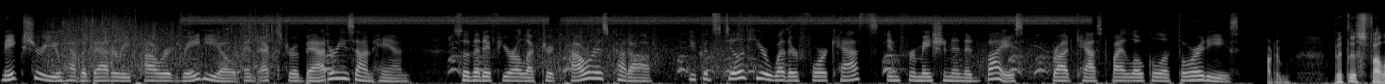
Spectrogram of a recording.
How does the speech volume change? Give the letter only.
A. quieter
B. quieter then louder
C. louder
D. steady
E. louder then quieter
D.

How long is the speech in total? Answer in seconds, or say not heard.
14 s.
